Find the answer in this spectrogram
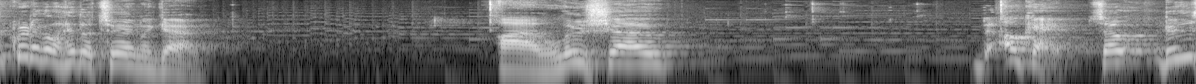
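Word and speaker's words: Luxu: And it's spelled L-U-X-U, and it's pronounced Lucio.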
